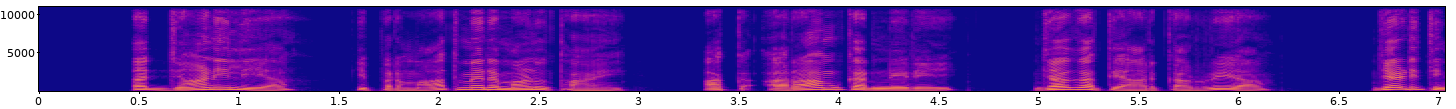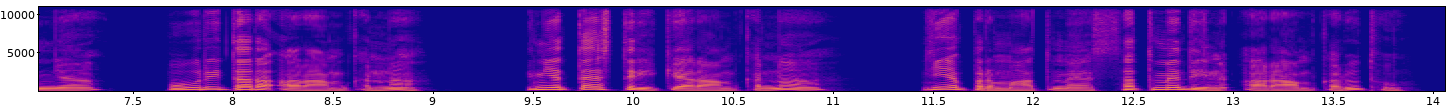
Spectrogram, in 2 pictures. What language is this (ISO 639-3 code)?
gbk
